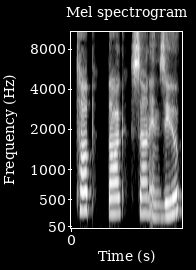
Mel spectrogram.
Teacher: So my tongue touches my alveolar ridge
